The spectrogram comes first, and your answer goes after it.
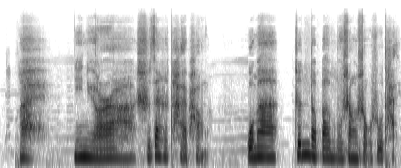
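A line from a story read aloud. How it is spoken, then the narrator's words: Sighing. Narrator (Chinese): 医生……叹道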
